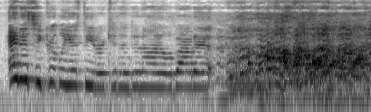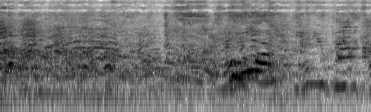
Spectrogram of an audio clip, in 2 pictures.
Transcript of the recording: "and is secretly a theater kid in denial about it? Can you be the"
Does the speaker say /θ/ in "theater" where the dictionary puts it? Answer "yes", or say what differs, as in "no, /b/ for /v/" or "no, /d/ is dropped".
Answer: yes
